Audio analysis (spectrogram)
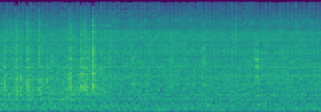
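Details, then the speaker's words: Idling car engine with an irregular knocking that starts when the AC compressor engages and stops when it disengages: failing AC compressor. "activa el aire el compresor el aire acondicionado empieza a hacer ahorita el compresor puesto ahí deja de hacerlo"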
